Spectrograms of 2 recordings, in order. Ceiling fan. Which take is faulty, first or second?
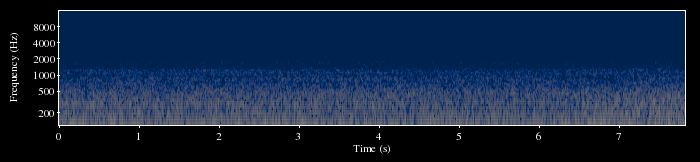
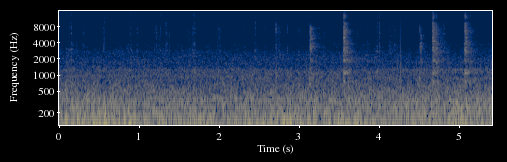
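second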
